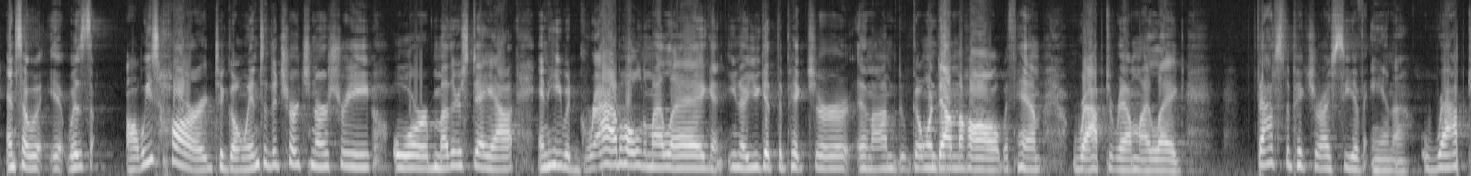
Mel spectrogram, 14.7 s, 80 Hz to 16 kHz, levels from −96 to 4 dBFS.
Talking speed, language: 210 wpm, English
